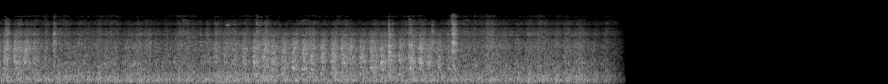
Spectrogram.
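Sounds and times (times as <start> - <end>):
train starting: 0.0 - 6.3.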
